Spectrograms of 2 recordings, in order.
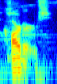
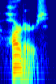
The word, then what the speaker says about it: Harders: to talk about Harders to Lindsay, and I'm like, yeah, Harders. And she thought it was Carter's. Like, no, it's Harders.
